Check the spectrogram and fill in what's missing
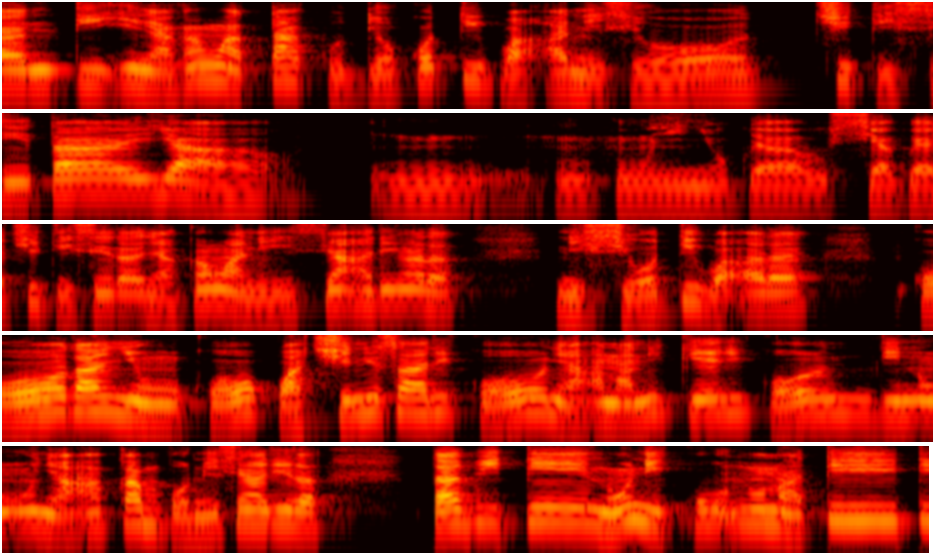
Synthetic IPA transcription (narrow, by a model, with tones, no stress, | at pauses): a˧nd̪i˧ʔi˧ɲã˨kã˦kʷã˧t̪a˦ku˨t̪i˨o˧˦ko˦t̪i˦βa̰˨ʔa˧nĩ˧si˨o˨˦ | t͡ʃi˦t̪i˨sĩ˧˦t̪a˦ja˦˨˧ | ũ˨˧i˧ɲũ˧kʷi˧a˧u˧sja˧kʷi˧a˧t͡ʃi˦t̪i˨sĩ˦˧ɾa˧ɲã˨kã˦kʷã˧˨nĩ˨˧sj̃ã˦ʔã˧ɾi˦kã˦ɾa˧ | nĩ˨si˨o˨˦t̪i˦βa̰˨ʔa˧ɾa˧ | koː˨˦ða˦ɲũː˨˧koː˨˦kʷa˨t͡ʃi˧nĩ˦sa˦ɾi˦koː˨˦ɲã˨ʔã˧nã˧nĩ˦ke˦ɾi˦koː˨˦nd̪i˧nũ˧ʔũ˧ɲã˨ʔã̰˧ka˦mbo˨nĩ˧˦sĩ˦ã˦ɾi˦ɾa˧ | t̪a˧βi˧t̪ĩ˧nũː˨˦nĩ˧ku˦nũ˧nã˨t̪i˦t̪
